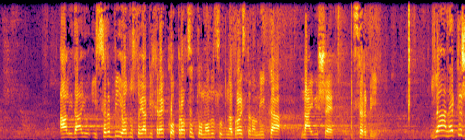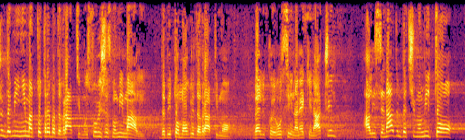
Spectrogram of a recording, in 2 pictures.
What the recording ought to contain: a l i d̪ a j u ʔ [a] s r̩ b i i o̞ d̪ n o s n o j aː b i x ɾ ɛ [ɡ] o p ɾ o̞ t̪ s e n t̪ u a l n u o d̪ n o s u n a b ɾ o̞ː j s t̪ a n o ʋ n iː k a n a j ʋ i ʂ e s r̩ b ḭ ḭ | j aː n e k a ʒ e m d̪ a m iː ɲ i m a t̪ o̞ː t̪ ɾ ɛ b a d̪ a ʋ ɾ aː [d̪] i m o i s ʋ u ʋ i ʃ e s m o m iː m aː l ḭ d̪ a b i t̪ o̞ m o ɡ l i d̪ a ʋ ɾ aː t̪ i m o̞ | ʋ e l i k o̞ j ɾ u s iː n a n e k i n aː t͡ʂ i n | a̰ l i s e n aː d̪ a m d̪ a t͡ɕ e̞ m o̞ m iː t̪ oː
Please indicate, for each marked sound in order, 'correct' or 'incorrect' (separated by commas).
incorrect, incorrect, incorrect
